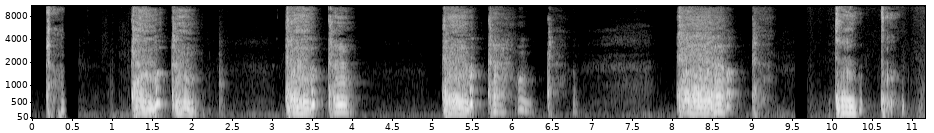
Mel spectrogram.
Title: i really love my own cough… is that normal?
